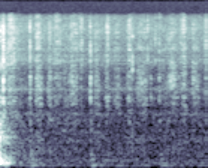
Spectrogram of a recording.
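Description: Faint scratching of a stylus writing a word on a pen tablet, made of short strokes.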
